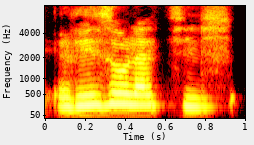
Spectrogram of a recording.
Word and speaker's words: Rizzolatti: Alors, c'est G-I-A-C-O-M-O. Alors, Giacomo. Et Rizzolatti, R-I-Z-O-L-A-T-I.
